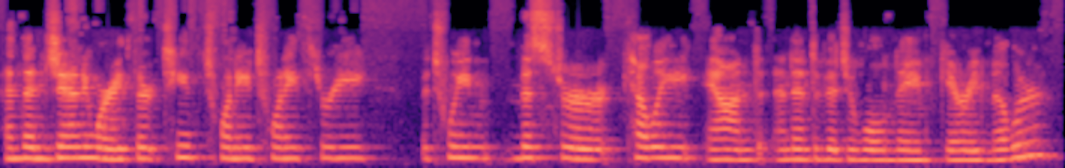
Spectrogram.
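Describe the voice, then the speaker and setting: A soft-spoken woman prosecutor questioning a witness in a courtroom, measured and methodical. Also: on the high side, level tone, low-quality recording. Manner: measured, formal, methodical questions with some fillers.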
